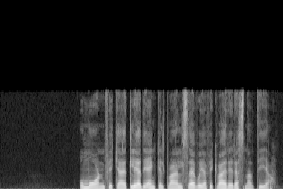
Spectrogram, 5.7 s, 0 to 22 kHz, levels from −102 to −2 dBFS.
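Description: From start to finish, the speech carries plainly audible codec damage. It is likely Dolby Digital compression at a low bitrate, and the sound fits a rate near 64 kbps. Nothing remains above 11.5 kHz, so the top end sounds dull. The encoder had too few bits to code every frequency line. Many lines got no detail and were refilled with noise when decoded. That leaves a rough, fluttering grain around the voiced tones.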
